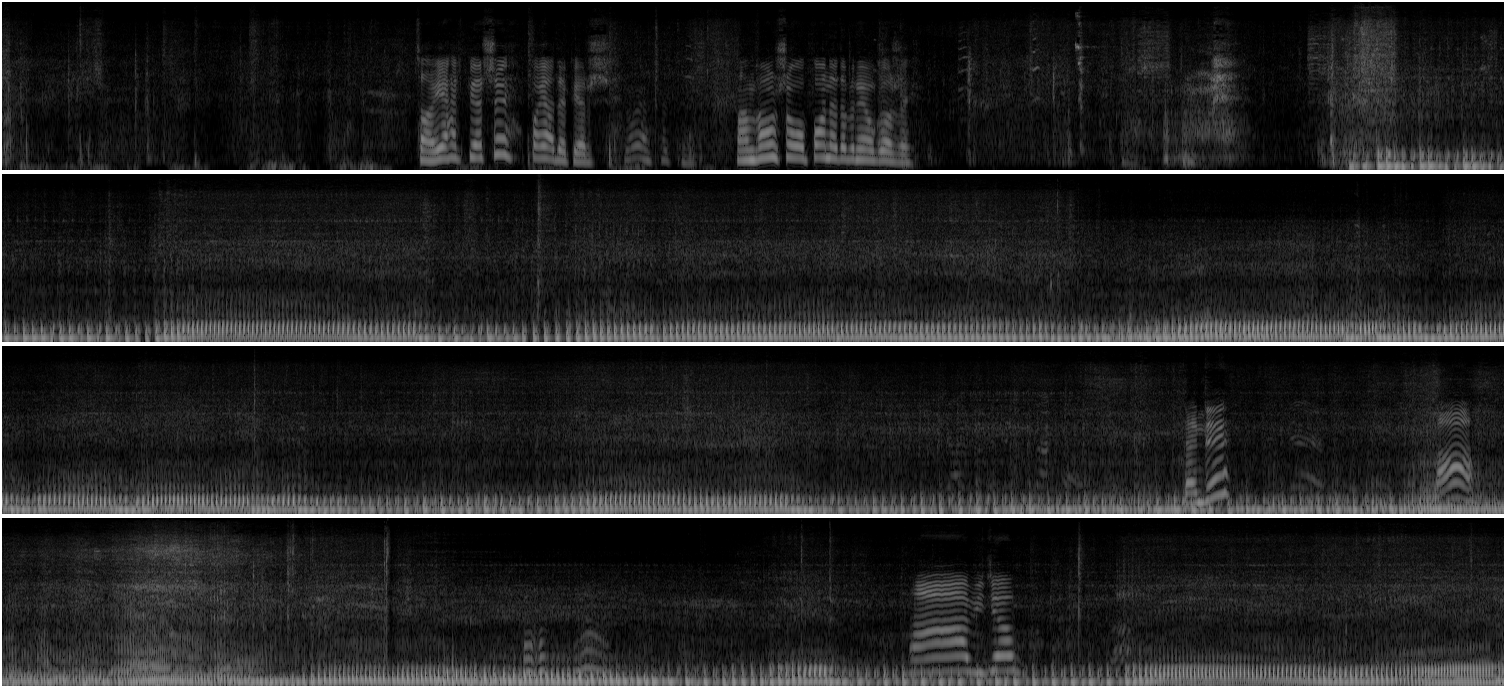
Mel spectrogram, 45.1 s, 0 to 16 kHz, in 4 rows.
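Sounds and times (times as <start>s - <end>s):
motorbike engine revving: 9.9s - 45.0s.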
